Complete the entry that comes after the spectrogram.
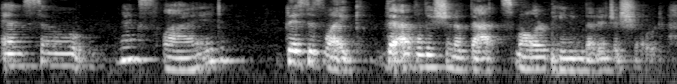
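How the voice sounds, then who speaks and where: A woman with a fairly low pitch and very wide pitch swings is heard over noticeable background noise. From Canada, immigrated from the Philippines as a child. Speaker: visual artist. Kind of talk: artist talk with slides. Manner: casual, many fillers.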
